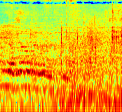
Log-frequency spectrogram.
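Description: A person's voice calling out in the first second, with words that cannot be made out, then the scrape and click of ice-skate blades as a skater moves across the ice.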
